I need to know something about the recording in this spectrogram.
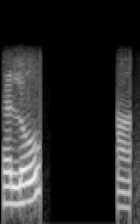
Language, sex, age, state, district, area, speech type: Punjabi, female, 60+, Punjab, Muktsar, urban, conversation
